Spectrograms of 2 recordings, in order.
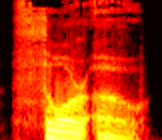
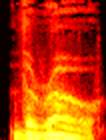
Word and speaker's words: Thoreau: His friends pronounced his last name Thoro, not Theo. Think about that. We've been saying his name wrong for 150 years.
